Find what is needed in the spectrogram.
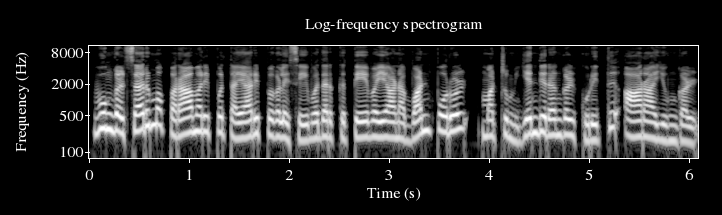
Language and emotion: Tamil, neutral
